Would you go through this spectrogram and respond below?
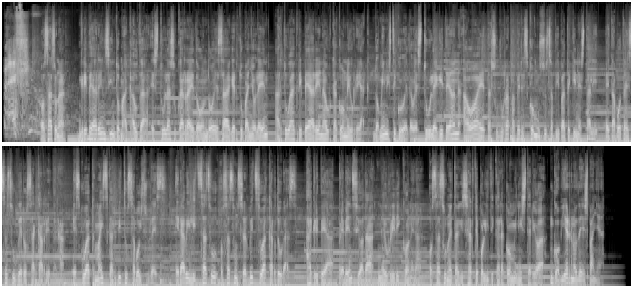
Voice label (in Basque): EUSKERA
